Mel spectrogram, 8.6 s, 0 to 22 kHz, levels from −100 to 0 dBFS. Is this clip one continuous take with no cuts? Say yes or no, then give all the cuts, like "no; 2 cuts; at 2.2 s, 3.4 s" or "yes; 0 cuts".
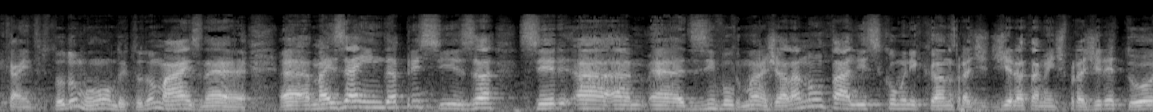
no; 2 cuts; at 5.5 s, 7.2 s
